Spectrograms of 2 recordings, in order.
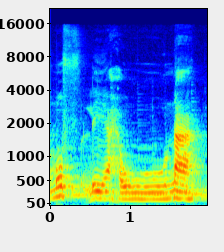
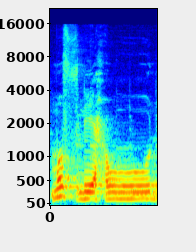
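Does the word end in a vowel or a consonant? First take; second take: vowel; consonant. First: The word ends with a full vowel ending. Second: The word stops on a held final consonant. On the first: This is how it is written. "seperti itu kan tulisannya" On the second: This is how it is read when stopping. "tapi dibaca muflihun"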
